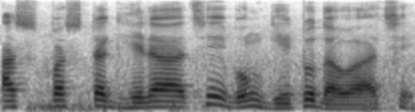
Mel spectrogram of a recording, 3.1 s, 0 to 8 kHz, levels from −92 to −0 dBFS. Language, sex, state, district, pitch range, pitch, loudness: Bengali, male, West Bengal, Jhargram, 120-165 Hz, 145 Hz, -17 LUFS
